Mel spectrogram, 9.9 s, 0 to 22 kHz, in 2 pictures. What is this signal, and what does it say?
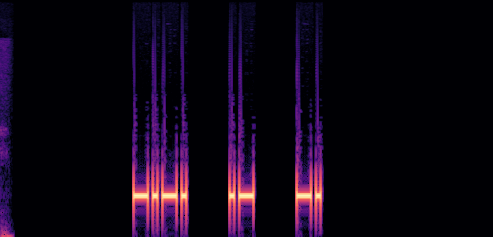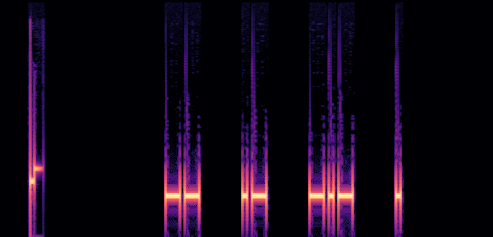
Morse code, heard as a keyed tone, about 25 wpm, spaced as for 14 wpm, 700 Hz. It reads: CAN MAKE
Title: 3x Character Spacing - Top 100 Words - 25wpm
